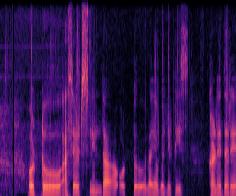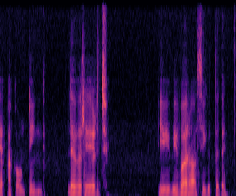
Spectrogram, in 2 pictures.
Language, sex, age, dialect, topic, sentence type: Kannada, male, 18-24, Mysore Kannada, banking, statement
